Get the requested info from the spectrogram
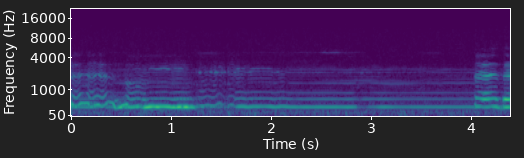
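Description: Female Carnatic vocalist singing rāga Shanmukhapriya with wavering, ornamented pitch glides (gamakas) over a steady drone. The phrase settles into a held note, and about three seconds in the voice drops away, leaving the drone alone.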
